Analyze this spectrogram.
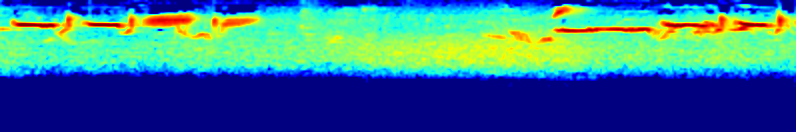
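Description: Recorded bird song of clear, high whistled chirps in short repeated phrases. A quieter stretch mid-clip is followed by the phrases resuming, with no voices.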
